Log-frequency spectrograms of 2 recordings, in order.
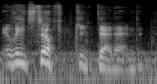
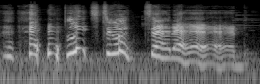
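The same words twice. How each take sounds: First: Said in the usual way. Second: Slow, laughing repeat, higher; laughing disbelief. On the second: Real, not acted. Gamer laughing at the dead end in disbelief.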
